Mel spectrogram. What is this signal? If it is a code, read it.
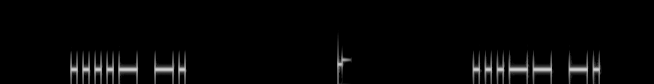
Morse code, heard as a keyed tone, about 20 wpm, 700 Hz. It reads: 4N 3N
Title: Common Cut Numbers - 2-Digit 20wpm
